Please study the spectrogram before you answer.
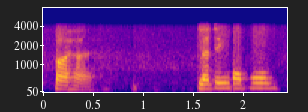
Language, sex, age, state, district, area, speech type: Assamese, male, 18-30, Assam, Sonitpur, rural, conversation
